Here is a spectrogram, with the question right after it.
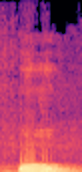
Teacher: आई, फिर आप देखोगे कंठोष्टम का, कंठ और ओष्ठ देखो, ओ होठ भी गोल शेप में हो रहे हैं और कंठ यानी कंठ से आवाज भी आ रही है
